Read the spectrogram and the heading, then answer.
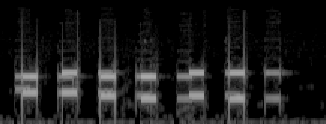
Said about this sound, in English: I hear you pushing buttons, sir, but I would need you to tell me by mouth what your account is. I am telling you the number. I am typing the number on the pad.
